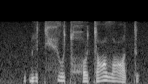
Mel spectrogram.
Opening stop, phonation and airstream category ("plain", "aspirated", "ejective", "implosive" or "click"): implosive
